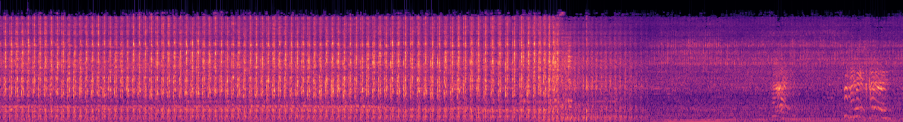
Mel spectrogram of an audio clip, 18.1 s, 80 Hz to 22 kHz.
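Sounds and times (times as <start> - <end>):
tractor engine running hard: 0.0 - 18.0.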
